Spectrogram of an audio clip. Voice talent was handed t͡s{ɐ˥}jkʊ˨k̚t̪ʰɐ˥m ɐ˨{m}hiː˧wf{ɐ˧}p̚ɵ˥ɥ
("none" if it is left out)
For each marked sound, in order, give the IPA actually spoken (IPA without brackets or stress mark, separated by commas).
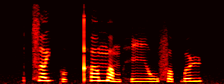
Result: ɐ˥, m, ɐ˧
